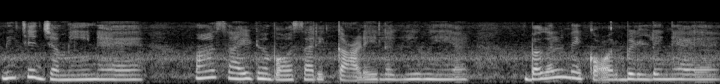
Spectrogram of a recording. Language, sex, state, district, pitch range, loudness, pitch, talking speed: Hindi, female, Bihar, Katihar, 230-295 Hz, -17 LUFS, 240 Hz, 150 wpm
